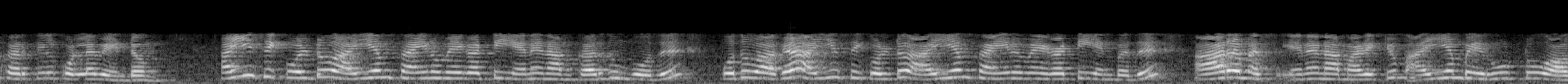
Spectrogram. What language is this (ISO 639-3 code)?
tam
